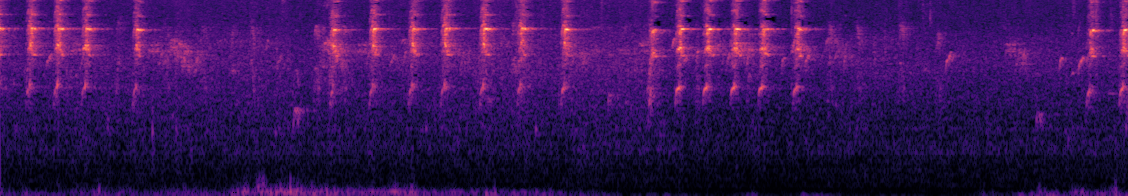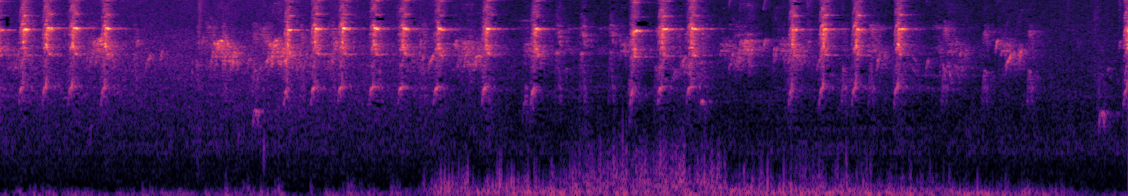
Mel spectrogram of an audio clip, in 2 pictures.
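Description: Small songbird singing outdoors: bursts of quick, sharp, high chirps repeated in rapid runs about a second long, again and again. A low rumble swells up in the second half and fades near the end.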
